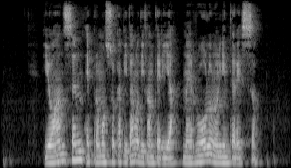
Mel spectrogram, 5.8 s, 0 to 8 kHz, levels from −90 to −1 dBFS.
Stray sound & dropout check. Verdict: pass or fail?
pass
